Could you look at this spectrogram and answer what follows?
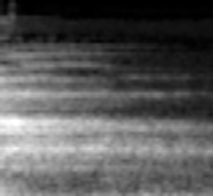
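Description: A single long, soft exhale during a seated exercise routine, airy and close, fading gradually over about a second and a half with no talking.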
